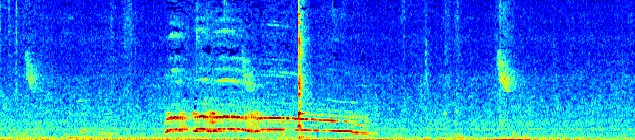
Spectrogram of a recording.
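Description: One long bird call of about two seconds, falling in pitch at its end, with a sharp click partway through and faint clicks around it.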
